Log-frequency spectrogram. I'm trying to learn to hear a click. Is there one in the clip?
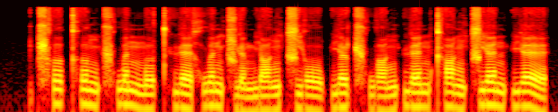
no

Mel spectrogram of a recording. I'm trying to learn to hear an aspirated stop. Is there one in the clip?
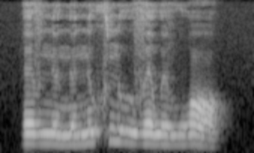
no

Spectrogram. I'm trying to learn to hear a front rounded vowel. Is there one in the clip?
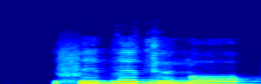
yes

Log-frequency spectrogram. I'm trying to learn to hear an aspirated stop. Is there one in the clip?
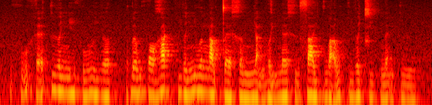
no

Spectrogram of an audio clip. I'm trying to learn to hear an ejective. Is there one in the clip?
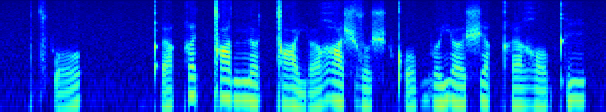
yes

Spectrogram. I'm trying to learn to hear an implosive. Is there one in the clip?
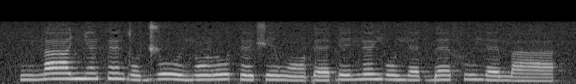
yes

